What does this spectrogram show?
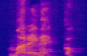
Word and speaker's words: Marimekko: So Christine mentioned well, you say it so much better, but in the US I say Marimekko. How do you say it? Marimekko. Marimekko. Okay, I like that.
